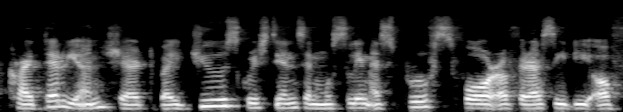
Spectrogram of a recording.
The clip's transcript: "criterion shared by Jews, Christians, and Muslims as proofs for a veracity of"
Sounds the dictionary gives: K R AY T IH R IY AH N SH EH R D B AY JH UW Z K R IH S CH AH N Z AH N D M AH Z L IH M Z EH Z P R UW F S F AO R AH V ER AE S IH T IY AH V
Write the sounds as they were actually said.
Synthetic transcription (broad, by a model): K R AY T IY R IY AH N SH EH R D B AY JH UW S K R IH S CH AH N S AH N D M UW S L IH M EH S P R UW F S F AO R AH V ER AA S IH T IY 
